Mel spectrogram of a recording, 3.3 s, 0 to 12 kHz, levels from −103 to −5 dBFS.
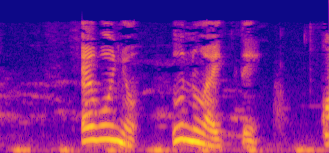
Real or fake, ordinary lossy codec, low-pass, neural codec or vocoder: real; AAC, 48 kbps; 7.2 kHz; none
